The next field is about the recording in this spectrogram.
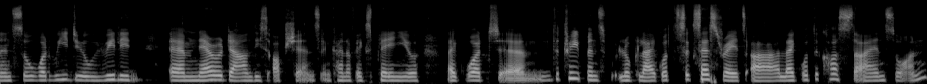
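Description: Someone speaks with a German accent at a fairly quick pace. The sound is dry and close, with no echo. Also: woman. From Germany. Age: 30s. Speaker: startup co-founder. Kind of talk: podcast interview.

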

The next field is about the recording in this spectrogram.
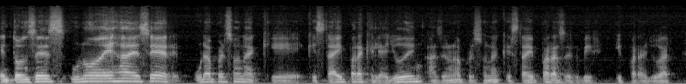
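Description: With lively intonation and hardly any pauses, an unremarkable speaking voice moves at a fairly quick pace. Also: man, fairly low pitch for a man. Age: 40s. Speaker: business executive. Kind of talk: radio interview.

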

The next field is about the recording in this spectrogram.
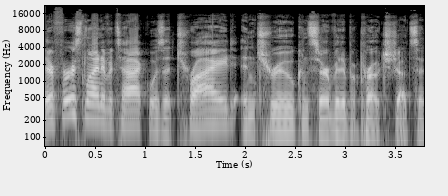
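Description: A man talks at a moderate pace with vocal fry and very wide pitch swings, in a very clean recording with a silent background and a dry, close sound with no echo. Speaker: podcast host. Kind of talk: casual comedic chat podcast. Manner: joking, laughs often.

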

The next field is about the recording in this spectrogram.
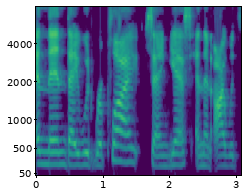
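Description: In an Australian accent, a woman speaks fairly slowly in a bright, sharp, fairly high voice with ordinary pitch variation. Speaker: business coach and agency owner. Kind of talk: casual interview chat.

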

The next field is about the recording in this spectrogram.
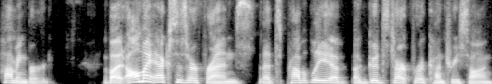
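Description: With an unremarkable speaking voice, a woman talks at a fairly quick pace and fairly low pitch with ordinary pitch variation, the sound dry and close with no echo against a quiet background. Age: 50s. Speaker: business humorist and speaker. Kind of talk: casual interview chat.

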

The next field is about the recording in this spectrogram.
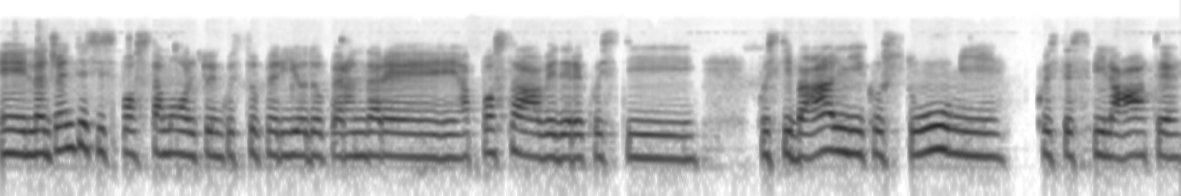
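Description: Against a quiet background, the speaker talks fairly slowly in a flat monotone. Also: woman, medium pitch for a woman. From Piedmont, Italy (Mondovì area), Sri Lankan parents. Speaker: amateur theatre member. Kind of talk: casual chat.

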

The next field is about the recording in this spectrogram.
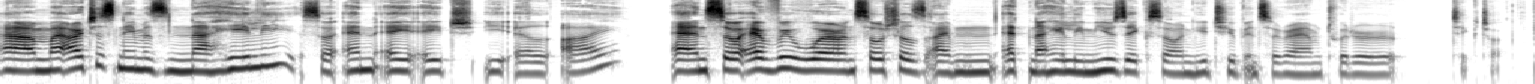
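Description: A woman with a non-native accent at a moderate pace and fairly even intonation, in a very clean recording with a silent background. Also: medium pitch for a woman. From Egypt / Europe. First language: not English. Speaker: singer-songwriter. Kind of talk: casual chat.

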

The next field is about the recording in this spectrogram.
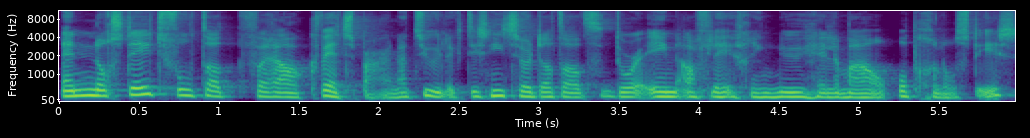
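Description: A woman speaks at a moderate pace in a dark, mellow tone and a fairly low pitch. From Achterhoek, eastern Netherlands. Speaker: podcast host and creative entrepreneur, former actress. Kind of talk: solo podcast monologue. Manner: animated.

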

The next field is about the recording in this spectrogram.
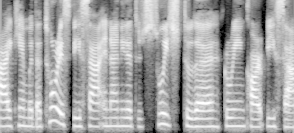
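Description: Speaking at a moderate pace and medium pitch, a woman with a Spanish accent has a bright, sharp tone and fairly even intonation. The sound is dry and close, with no echo. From Dominican Republic. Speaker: architect. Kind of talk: panel discussion.

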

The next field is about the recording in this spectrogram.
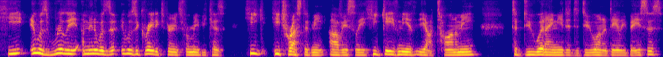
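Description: In a very clean recording with a silent background, a man with an American accent uses a normal speaking voice at a fairly high pitch, speaking at a fairly quick pace with ordinary pitch variation. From Northern California. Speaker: marketing agency founder. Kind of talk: interview.

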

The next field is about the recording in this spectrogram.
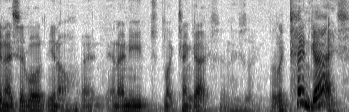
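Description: Monotone and flat, a man talks at a fairly quick pace in an American accent. His voice sits at a medium pitch with a dark, mellow tone. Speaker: special effects coordinator. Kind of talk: casual chat.

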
